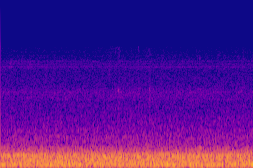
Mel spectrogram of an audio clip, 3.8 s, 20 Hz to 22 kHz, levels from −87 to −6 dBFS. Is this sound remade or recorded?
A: recorded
